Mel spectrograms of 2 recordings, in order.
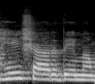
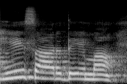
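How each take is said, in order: First: शारदे begins with a 'sh' sound. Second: शारदे begins with an 's' sound. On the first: The speaker calls it right. "Prayer होती है हे शारदे माँ" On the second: The speaker calls it wrong. "बच्चे बोलेंगे हे शारदे माँ ... तो ये उच्चारण सल गलत हो जाएगा"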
